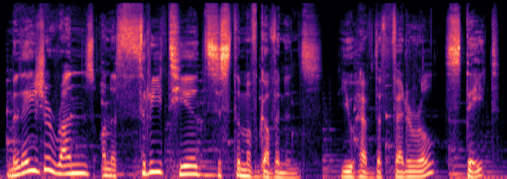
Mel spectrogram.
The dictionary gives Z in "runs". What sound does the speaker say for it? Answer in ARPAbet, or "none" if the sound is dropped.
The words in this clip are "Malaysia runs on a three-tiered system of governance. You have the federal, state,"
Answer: Z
